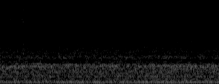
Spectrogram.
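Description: Quiet room tone: a faint, steady hiss with a low hum and no distinct sounds.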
